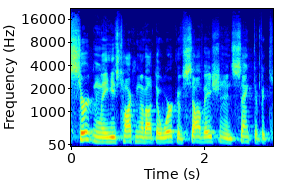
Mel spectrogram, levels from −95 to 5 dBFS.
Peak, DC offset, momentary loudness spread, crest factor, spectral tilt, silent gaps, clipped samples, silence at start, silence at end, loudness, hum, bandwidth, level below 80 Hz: -14 dBFS; under 0.1%; 8 LU; 18 dB; -3.5 dB/octave; none; under 0.1%; 0 s; 0 s; -32 LUFS; none; 18.5 kHz; under -90 dBFS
